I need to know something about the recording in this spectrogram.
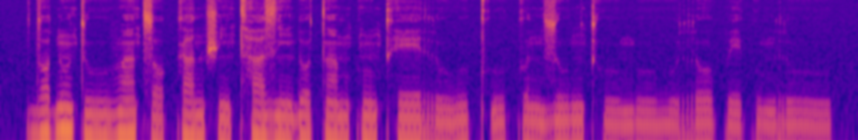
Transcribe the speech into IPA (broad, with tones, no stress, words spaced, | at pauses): dɔ˦ ɗũ˦tuː˨βã˦ t͡sɔ˨ka˦nʃĩ˨ tʰa˦zĩ˨ɗo˦tã˦m kũ˦kʰeː˦ru˨wu˦ kʼu˨˦kʊ˦˨n zuː˦ŋ tʰuː˨muː˨βu˨ roː˦peː˨kʷɛ˦mruː˦˨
